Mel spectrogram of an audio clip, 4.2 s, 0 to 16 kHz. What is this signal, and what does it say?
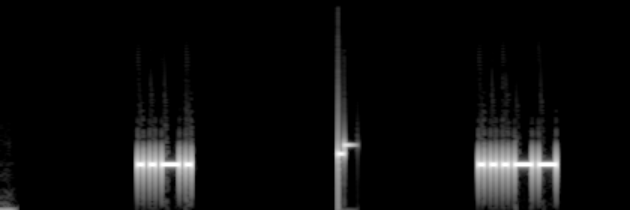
Morse code, heard as a keyed tone, about 29 wpm, 700 Hz. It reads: F 3
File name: Single-Letter-Number-30wpm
